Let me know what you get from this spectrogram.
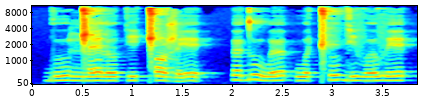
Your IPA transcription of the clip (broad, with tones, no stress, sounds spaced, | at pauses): ɡ uː˩˧˩ ŋ͡ǁ ɛ˩˧˩ l ʊː˧˩ k i˨˦ ǁ ɔ˧˩ ʐ ɪ˩˧˩ | ɵ˦˥ d̪ uː˥˩ w ɵ˦˥ | w ʊ˩˧˩ ǁʰ u˧˥˧ ɡ i˩˧˩ v ʊː˨˦ v ɪ˧˥˧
